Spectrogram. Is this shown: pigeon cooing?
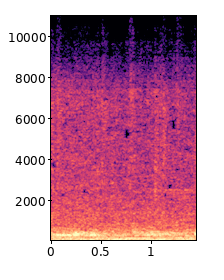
yes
